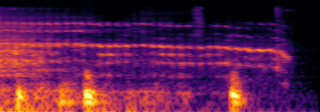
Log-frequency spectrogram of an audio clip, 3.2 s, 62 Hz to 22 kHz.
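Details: 283 small-block Chevy in a Ford, revived after decades sitting: cranks with only scattered uneven firing thumps that never catch; ignition timing out, distributor bushings worn, points not opening and closing properly.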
